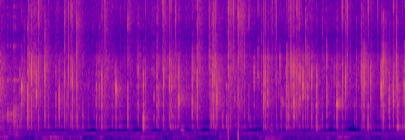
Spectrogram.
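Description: Whole spices (nigella seeds, fennel, mustard seeds and fenugreek) crackle and pop in hot ghee. The sound is a quiet, busy patter of small sharp snaps with a soft sizzle underneath.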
